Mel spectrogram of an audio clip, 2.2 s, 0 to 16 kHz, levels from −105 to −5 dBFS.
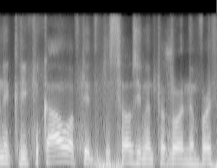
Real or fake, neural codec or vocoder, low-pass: fake; codec, 24 kHz, 0.9 kbps, WavTokenizer, large speech release; 10.8 kHz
